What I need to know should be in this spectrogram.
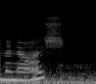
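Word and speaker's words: Laneige: just called cassidy and you basically pronounced it lanage that's what she said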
